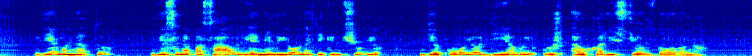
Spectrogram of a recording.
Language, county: Lithuanian, Šiauliai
